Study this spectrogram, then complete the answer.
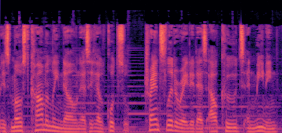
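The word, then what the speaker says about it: القدس: The Q is pronounced either with a voiceless uvular plosive, as in classical Arabic, or with a glottal stop as in Levantine Arabic.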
